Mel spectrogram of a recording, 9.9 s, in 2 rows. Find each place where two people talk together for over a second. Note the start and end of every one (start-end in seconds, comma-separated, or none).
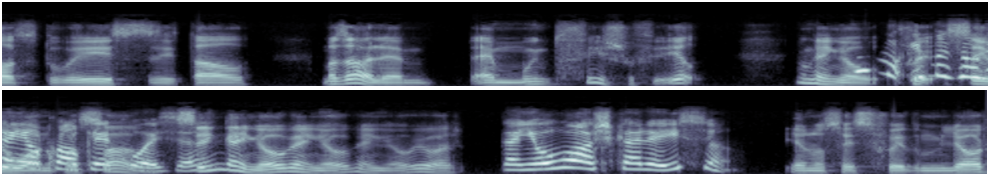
4.5-6.0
